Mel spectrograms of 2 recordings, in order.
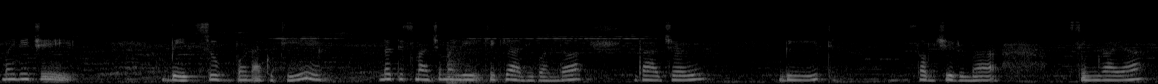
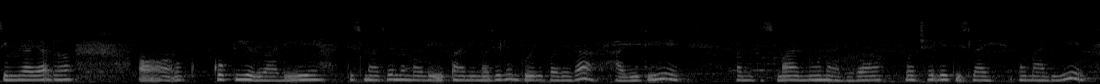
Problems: continuous background conversations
